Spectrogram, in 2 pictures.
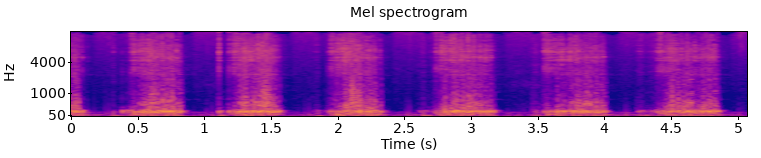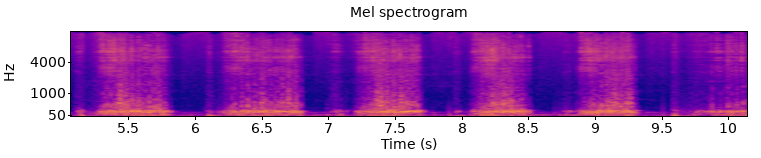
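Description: Fingernails of both hands scratch the black hollow metal mesh grille of a desk microphone in steady back-and-forth strokes. Each stroke makes a rough, boomy scraping burst with a low hum near 215 Hz, and the bursts repeat at about 73 per minute with short gaps between them.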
